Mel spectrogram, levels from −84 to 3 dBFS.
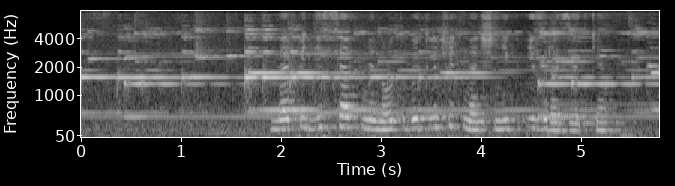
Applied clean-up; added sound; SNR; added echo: none; Wind chime; -3 dB; reverberation time 0.7 s.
